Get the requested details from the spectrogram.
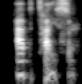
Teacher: appetizer tizer, yes appetizer. Yes, the stress is in tizer.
